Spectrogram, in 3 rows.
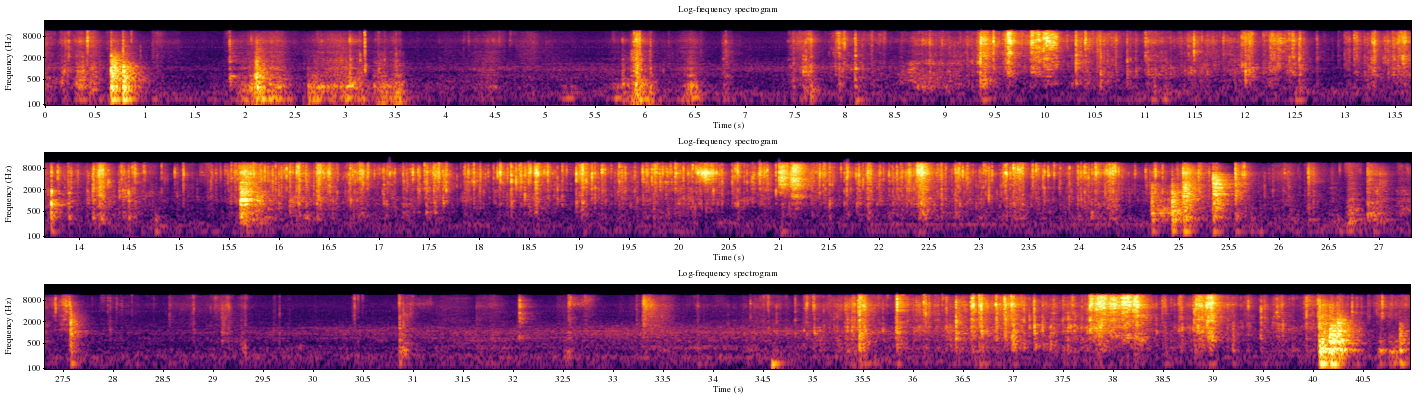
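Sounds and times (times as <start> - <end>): packaging crinkling: 7.4 - 28.2, 34.4 - 40.9
packaging tearing: 7.7 - 26.4, 34.8 - 40.8.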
